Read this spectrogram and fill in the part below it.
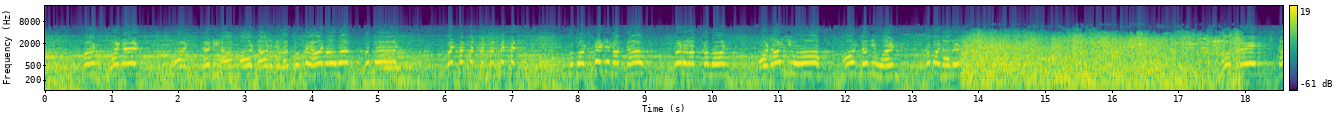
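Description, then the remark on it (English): A lorry reversing: a low, steady engine rumble runs beneath men's voices, then a harsher, louder surge of noise takes over for the last few seconds. “Do that lorry back, will you?”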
